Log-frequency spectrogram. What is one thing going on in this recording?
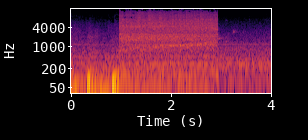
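Tap water gushes into a glass jar.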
